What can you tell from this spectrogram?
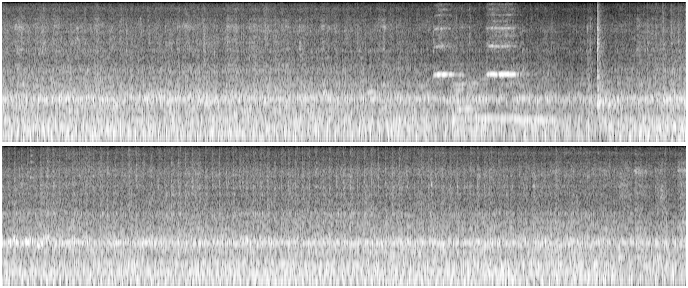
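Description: Trysikad (bicycle pedicab with sidecar) rattling steadily as it rolls over a concrete road, heard from the passenger seat. Two short high beeps sound a little over four seconds in.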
